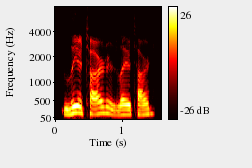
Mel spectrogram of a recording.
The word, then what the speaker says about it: Lyotard: How would you pronounce that? Is it Lyotard? Lyotard.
